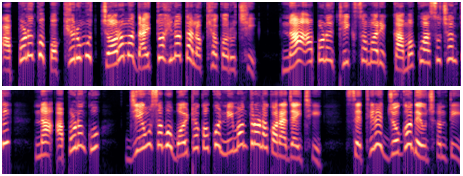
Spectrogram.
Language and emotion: Odia, angry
